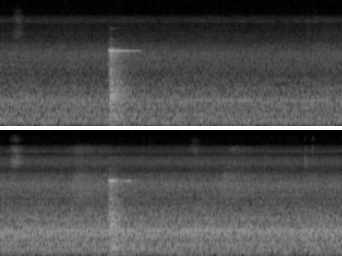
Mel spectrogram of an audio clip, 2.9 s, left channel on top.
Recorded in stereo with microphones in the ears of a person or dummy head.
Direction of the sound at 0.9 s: 40° right (ahead or behind).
